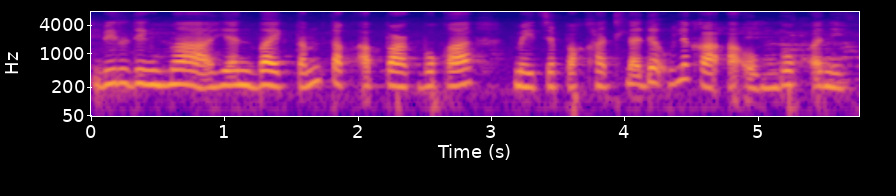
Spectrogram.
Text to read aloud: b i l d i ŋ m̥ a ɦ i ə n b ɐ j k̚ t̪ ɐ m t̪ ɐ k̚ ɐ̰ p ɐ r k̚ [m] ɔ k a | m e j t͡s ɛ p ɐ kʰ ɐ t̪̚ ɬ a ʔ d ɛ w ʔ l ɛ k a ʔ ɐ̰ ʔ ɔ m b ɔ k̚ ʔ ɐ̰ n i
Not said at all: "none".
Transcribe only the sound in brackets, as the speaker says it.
b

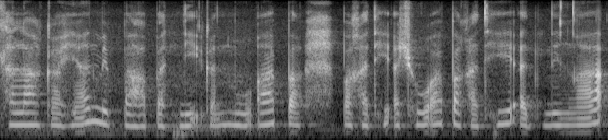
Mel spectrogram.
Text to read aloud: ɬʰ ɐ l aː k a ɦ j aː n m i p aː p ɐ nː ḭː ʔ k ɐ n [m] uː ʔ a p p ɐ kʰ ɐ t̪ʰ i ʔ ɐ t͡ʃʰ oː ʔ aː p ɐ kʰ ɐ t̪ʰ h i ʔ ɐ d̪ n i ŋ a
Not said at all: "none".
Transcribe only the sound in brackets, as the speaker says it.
m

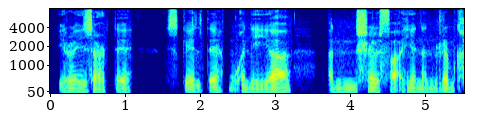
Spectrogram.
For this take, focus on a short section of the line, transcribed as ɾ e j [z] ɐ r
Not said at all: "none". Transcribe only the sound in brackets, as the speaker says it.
z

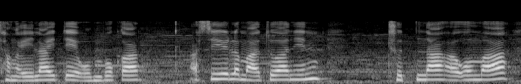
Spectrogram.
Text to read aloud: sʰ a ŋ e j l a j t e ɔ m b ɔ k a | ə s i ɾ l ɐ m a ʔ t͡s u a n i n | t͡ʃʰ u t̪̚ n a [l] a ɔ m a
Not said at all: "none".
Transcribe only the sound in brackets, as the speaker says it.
none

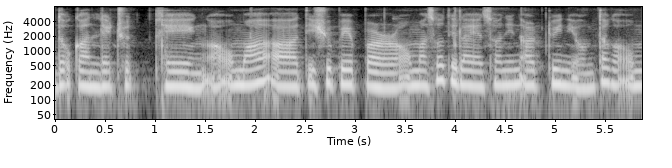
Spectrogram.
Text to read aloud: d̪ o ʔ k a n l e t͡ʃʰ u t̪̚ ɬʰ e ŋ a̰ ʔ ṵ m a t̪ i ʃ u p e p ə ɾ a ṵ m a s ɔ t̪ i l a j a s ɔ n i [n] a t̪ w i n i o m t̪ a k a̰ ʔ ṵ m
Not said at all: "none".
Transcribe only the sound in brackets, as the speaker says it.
n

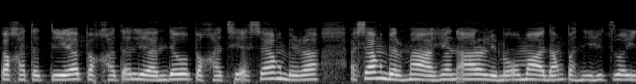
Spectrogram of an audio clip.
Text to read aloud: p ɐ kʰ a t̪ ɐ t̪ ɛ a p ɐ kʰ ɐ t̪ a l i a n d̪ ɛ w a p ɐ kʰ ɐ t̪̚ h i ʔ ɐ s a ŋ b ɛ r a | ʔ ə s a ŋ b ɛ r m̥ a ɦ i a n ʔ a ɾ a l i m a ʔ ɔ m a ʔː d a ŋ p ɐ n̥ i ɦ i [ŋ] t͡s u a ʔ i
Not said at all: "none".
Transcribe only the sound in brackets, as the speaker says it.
none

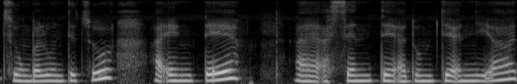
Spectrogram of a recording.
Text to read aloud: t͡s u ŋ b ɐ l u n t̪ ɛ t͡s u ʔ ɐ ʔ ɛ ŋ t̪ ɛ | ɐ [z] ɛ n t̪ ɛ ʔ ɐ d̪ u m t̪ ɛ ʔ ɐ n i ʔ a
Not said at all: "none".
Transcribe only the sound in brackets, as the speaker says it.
s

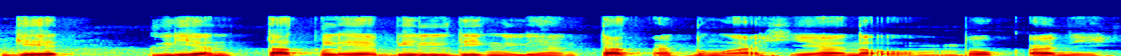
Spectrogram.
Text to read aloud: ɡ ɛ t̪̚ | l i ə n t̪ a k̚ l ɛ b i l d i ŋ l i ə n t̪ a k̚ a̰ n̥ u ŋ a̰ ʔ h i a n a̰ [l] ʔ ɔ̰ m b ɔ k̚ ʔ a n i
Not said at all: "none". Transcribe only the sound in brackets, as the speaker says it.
none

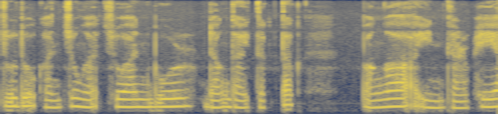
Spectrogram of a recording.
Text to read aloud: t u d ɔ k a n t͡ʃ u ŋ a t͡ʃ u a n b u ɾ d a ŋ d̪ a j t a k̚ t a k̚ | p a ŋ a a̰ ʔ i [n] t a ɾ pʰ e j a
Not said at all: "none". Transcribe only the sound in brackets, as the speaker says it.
n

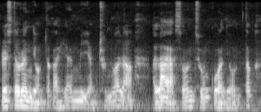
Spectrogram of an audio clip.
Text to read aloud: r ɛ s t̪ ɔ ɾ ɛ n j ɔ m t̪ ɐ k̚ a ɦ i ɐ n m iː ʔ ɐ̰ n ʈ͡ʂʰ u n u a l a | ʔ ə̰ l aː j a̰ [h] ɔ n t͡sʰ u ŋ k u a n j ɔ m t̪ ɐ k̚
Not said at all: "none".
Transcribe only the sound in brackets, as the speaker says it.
s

